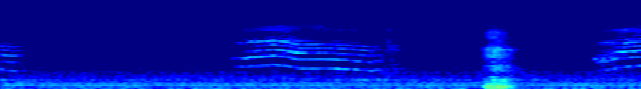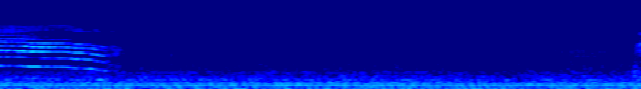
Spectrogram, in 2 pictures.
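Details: Male domestic cat meowing indoors because he wants to go out into the garage; two long, falling, plaintive meows about two seconds apart, a sharp knock between them, a faint third call at the end, low hum throughout.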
